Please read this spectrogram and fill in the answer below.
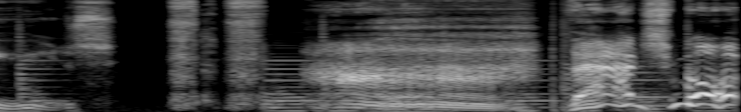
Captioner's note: sniffs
